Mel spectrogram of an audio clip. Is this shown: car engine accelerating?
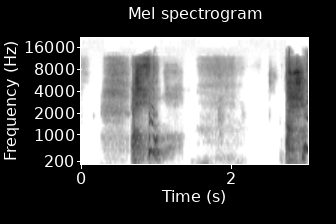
no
